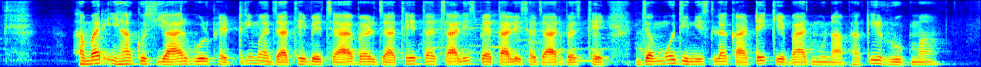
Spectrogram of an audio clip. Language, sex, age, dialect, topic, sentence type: Chhattisgarhi, male, 18-24, Western/Budati/Khatahi, banking, statement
